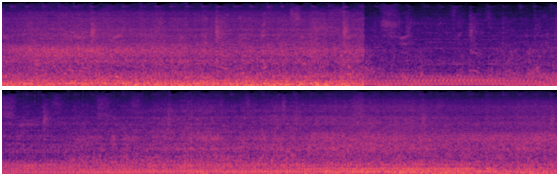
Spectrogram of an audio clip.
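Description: Steady roar of road traffic from a moving motorbike, engine drone and wind noise continuous, with a tonal engine hum rising in the second half.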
